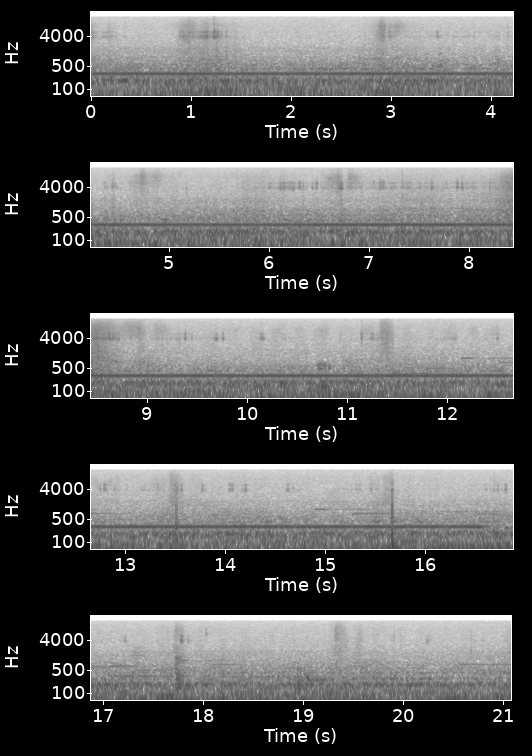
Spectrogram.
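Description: Hands rub softly over a cloth towel.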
